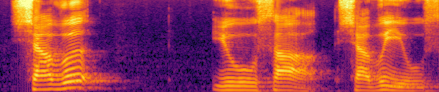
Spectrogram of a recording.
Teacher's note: ആ എന്ന ഹൃസ്വ സ്വരത്തിനു ശേഷം വാവ് വരുമ്പോൾ ഔ എന്ന് ഉച്ചരിക്കുന്നു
